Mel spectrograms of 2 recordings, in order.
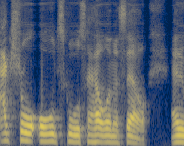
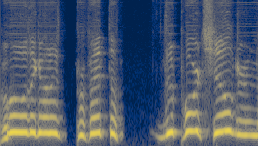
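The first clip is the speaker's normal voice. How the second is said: mock concerned prude; 13 semitones higher, 3 dB louder than usual.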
